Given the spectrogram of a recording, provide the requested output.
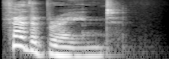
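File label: "featherbrained", British English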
